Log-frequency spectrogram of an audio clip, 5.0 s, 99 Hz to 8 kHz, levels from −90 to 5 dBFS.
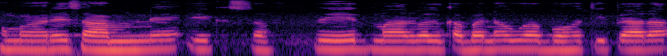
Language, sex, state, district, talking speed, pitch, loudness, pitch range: Hindi, male, Uttar Pradesh, Varanasi, 145 wpm, 165 Hz, -30 LUFS, 165-170 Hz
